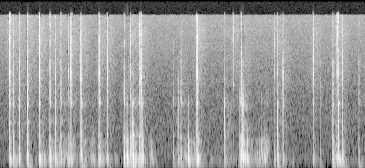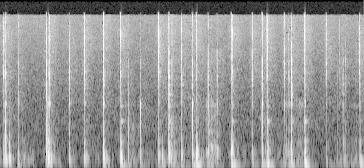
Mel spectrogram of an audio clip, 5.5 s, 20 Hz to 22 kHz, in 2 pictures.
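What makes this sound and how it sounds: Long nails scratch and tap along the ribs of a pink, corrugated, hollow plastic pop tube about 25 cm long, held tilted. A rapid, uneven run of dry clicking taps and ridged scrapes sounds with a hollow, low body, each hit dying almost at once.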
